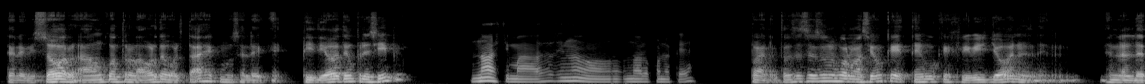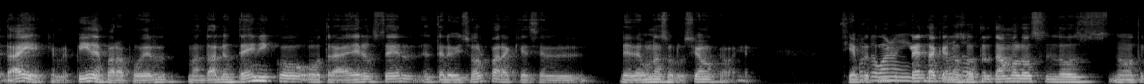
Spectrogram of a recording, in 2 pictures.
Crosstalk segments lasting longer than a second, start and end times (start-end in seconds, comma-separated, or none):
19.8-21.3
